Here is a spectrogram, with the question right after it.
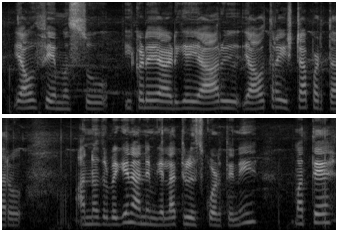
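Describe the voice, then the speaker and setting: Medium in pitch, a woman's voice holds fairly even intonation. The recording is very clean, the background silent. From North Karnataka, India (Haveri district). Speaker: vlogger and beautician. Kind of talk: channel introduction vlog.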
